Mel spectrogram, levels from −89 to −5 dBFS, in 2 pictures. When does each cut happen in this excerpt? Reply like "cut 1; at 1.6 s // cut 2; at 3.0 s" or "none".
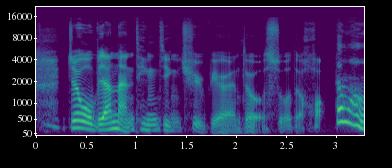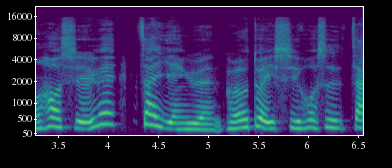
cut 1; at 4.2 s

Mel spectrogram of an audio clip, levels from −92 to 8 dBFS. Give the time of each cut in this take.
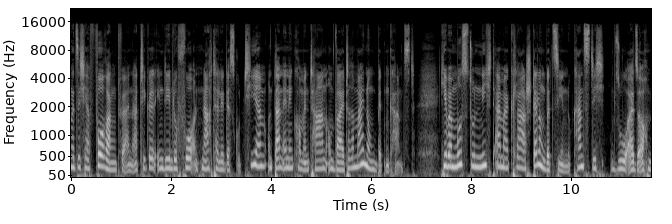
none

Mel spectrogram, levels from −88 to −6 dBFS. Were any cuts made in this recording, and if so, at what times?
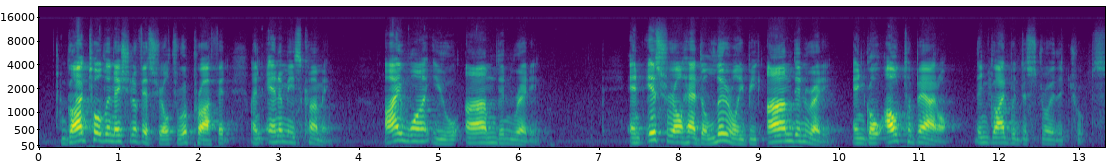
none

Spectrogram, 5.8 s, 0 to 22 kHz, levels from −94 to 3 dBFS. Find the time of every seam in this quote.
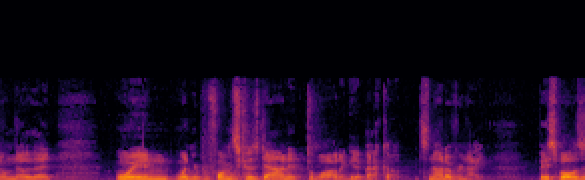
cut 1; at 1.9 s // cut 2; at 3.1 s

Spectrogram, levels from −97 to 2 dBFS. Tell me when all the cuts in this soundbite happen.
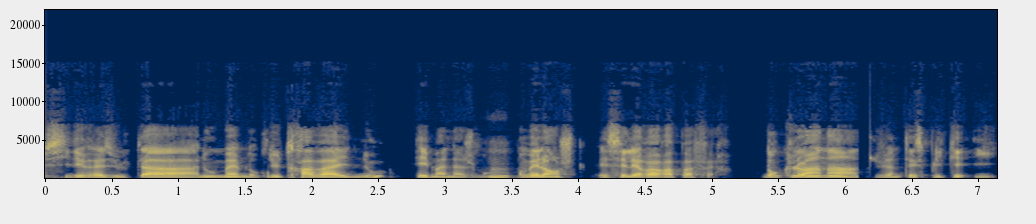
cut 1; at 1.1 s // cut 2; at 1.7 s // cut 3; at 2.9 s // cut 4; at 3.6 s // cut 5; at 4.0 s // cut 6; at 6.1 s

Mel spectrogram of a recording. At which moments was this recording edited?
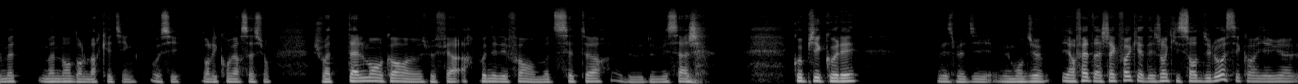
none

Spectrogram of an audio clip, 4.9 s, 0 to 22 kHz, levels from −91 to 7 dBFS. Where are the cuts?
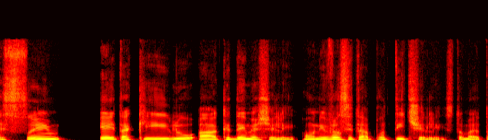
cut 1; at 3.0 s

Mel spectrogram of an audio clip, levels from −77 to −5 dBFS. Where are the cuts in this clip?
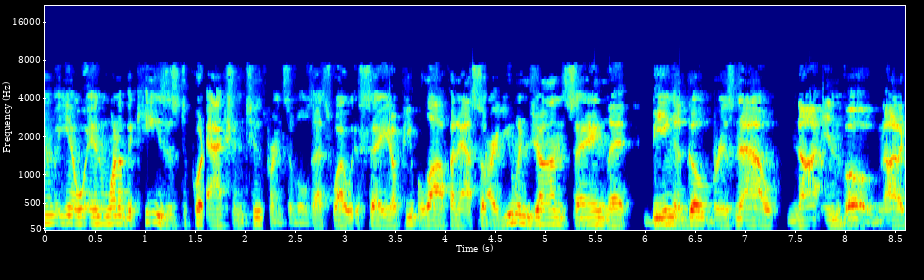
cut 1; at 1.6 s // cut 2; at 2.2 s // cut 3; at 3.1 s // cut 4; at 4.4 s // cut 5; at 5.9 s // cut 6; at 6.7 s // cut 7; at 7.4 s

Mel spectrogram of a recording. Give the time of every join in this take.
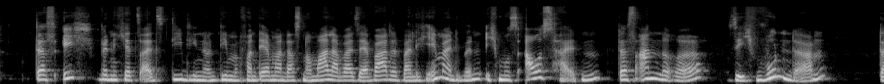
cut 1; at 1.9 s // cut 2; at 4.5 s // cut 3; at 6.1 s // cut 4; at 7.2 s

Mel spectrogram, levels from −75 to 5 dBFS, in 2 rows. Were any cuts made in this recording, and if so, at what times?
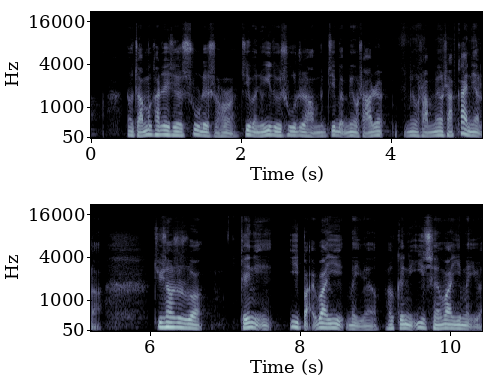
none

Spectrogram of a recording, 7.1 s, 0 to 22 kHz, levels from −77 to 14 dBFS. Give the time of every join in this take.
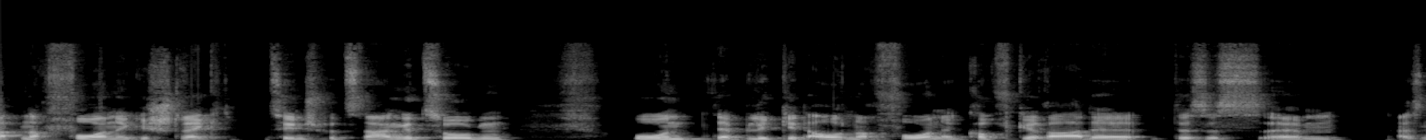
cut 1; at 1.3 s

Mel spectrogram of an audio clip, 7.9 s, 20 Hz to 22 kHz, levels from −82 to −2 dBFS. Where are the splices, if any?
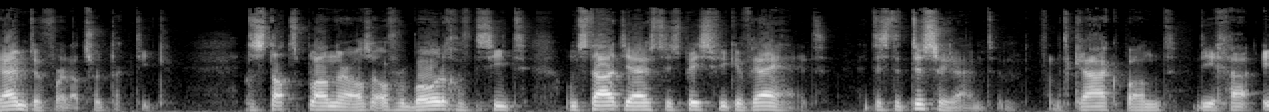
cut 1; at 1.5 s // cut 2; at 3.0 s // cut 3; at 5.3 s // cut 4; at 6.4 s

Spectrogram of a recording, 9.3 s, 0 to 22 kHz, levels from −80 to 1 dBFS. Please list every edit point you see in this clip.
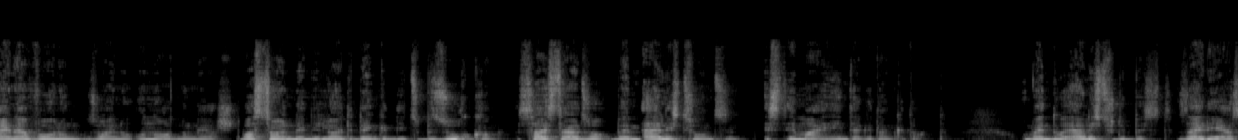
cut 1; at 4.8 s // cut 2; at 5.7 s

